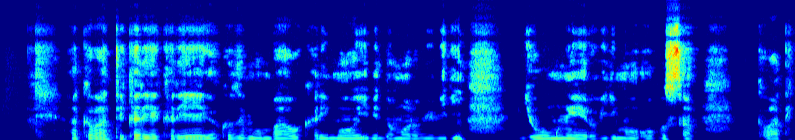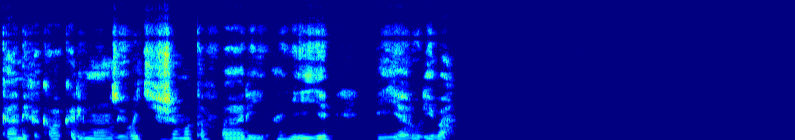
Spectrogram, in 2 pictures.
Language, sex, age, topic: Kinyarwanda, male, 25-35, finance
